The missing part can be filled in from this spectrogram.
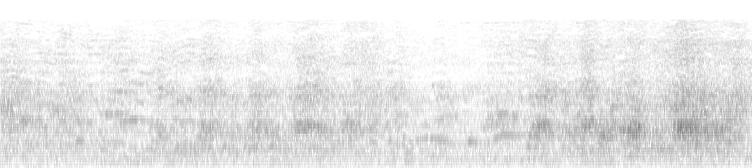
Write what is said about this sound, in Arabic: هذه هتافات وهذه شعارات رفعها إخواننا الذين جاءوا من كل مكان، نحن فداك يا شيخنا الحبيب ونحن وراءك يا شيخنا الحبيب.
